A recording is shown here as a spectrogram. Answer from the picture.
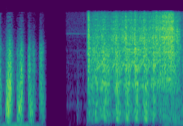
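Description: Car engine-start sound effect: after a quick stuttering sound that cuts out and a short silence, the engine starts cranking over about a second in.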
